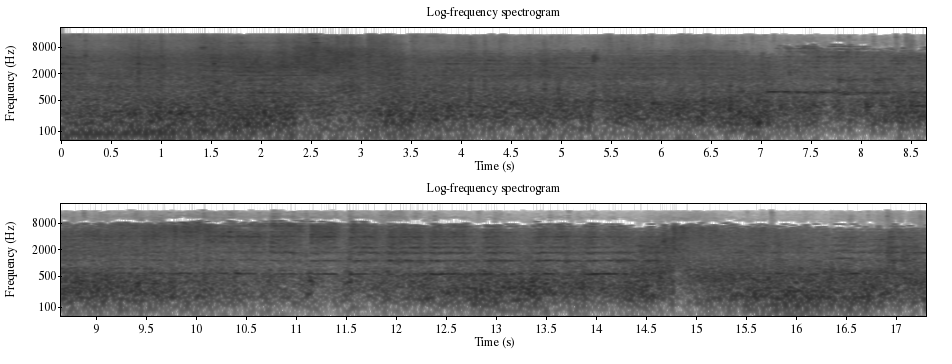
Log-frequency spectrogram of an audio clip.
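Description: A model train rumbles and clatters steadily along its tracks.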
